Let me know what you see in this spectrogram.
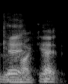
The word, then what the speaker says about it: Paquette: Is it Paquette? – Okay.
